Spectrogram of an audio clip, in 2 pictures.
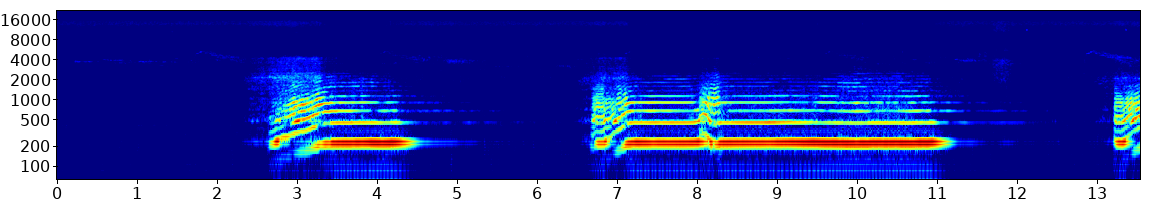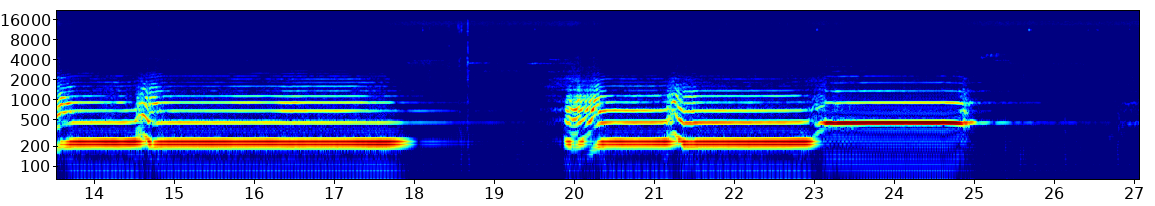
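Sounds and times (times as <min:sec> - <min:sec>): conch-shell trumpet blasts: 0:02.4 - 0:04.6, 0:06.6 - 0:11.2, 0:13.2 - 0:18.4, 0:19.7 - 0:25.4.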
